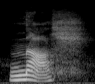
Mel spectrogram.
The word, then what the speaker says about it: наш: In masculine variant — "наш" .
